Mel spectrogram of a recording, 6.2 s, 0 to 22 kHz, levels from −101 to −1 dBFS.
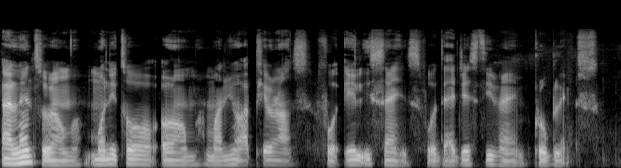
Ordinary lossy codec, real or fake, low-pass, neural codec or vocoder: none; real; none; none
